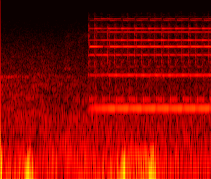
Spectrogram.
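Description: A telephone starts ringing about a second in: a steady electronic ring of several tones held together, over heavy low bass thumps.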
